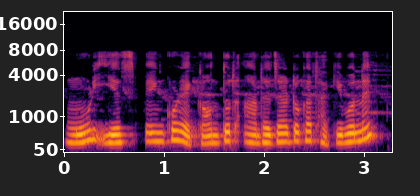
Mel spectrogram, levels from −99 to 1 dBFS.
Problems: constant background noise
